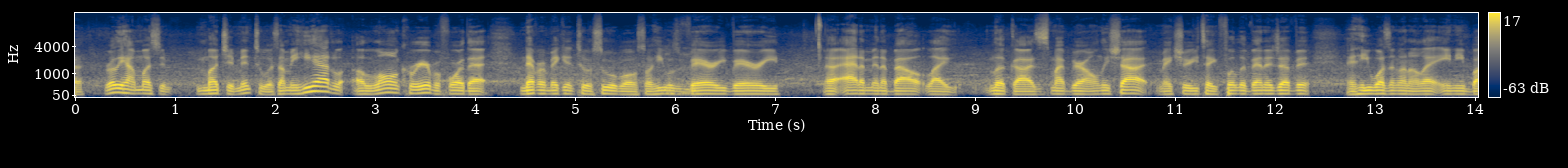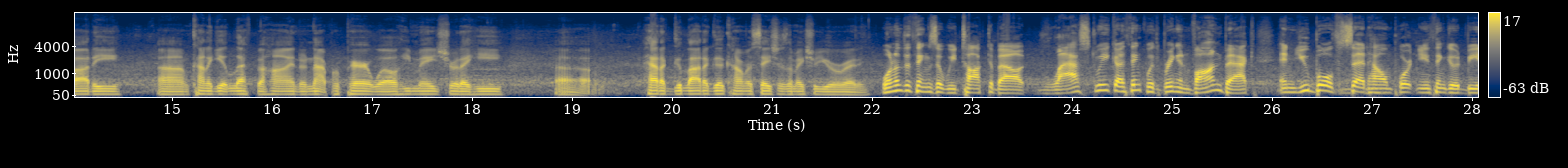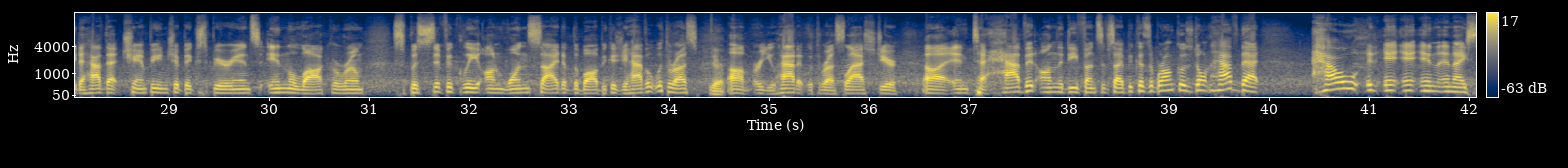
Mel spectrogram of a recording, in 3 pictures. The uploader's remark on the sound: Capping off the week at Radio Row is an action-packed show. LIVE from Super Bowl radio row.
